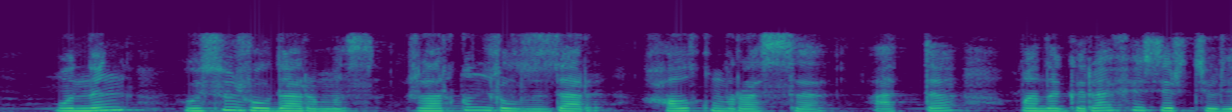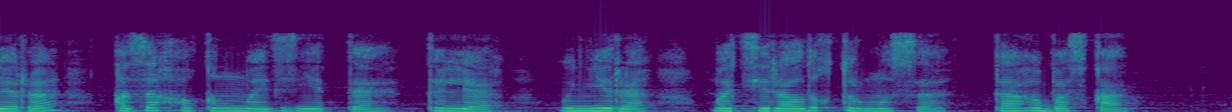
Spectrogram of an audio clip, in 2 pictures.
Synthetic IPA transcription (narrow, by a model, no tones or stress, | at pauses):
wo̞nəɴwɵsuʒo̞lˠd̪ɑɾəməzʒɑɾqənʒʊlˠd̪əzd̪ɑɾ | χɑlˠəqmʊɾɑsə | ɑt̪ːəmo̞no̞ɡrafʲijaze̞ɾt̪ːe̞wle̞ɾɪqʰɑzɑqχɑlˠqənəɴmæd̪e̞nije̞t̪ɪt̪ʰɪlɪ | wɵne̞ɾɪmat̪ʲe̞ɾijalˠd̪əqt̪ʰʊɾməsə | t̪ʰɑʁəbɑsqɑ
